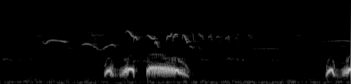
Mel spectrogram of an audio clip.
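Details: Decoy spotted dove luring wild birds: one full phrase of paired short coos and a long rolling coo, then the next phrase starting, with thin whistled notes of another bird above.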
